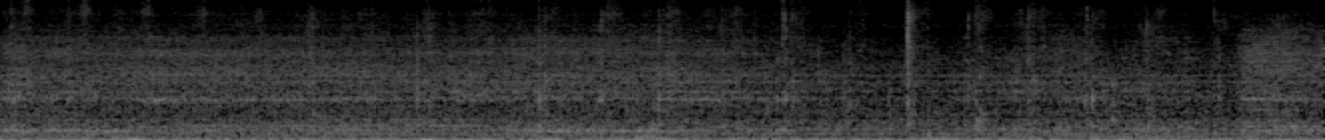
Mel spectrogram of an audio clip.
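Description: Trading cards flick and slide against each other as they are shuffled.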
